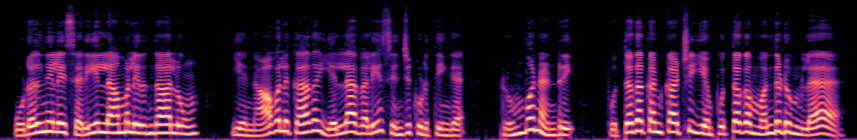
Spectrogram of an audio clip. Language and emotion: Tamil, happy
